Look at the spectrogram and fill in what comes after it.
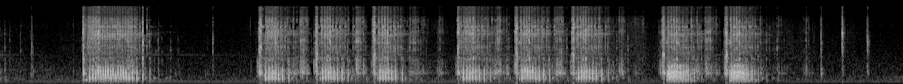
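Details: Trimmer unstarted for a month and a half: repeated pulls about every two seconds, each only a brief raspy sputter that never keeps running; hard starting.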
